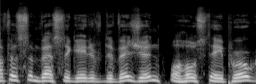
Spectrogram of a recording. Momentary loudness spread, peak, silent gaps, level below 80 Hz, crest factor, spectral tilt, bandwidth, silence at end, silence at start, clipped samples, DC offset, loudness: 2 LU; -4 dBFS; none; -48 dBFS; 14 dB; -6 dB/octave; 15.5 kHz; 0 s; 0 s; under 0.1%; under 0.1%; -18 LUFS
